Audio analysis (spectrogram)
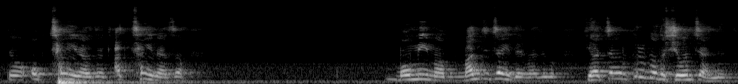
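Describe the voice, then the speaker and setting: A Korean pastor with a high, warm voice preaches a sermon in an echoey church hall. His style is colloquial and emphatic, repeating words and acting out small quotes in the voices of biblical speakers.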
